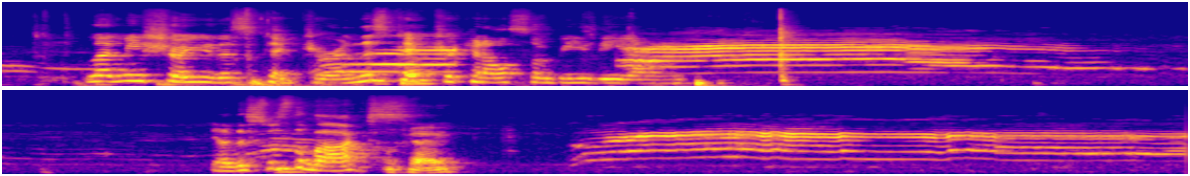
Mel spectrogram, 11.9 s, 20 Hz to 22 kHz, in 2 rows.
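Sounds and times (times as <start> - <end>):
speech: 0.4 - 4.0, 7.0 - 8.3
cat meowing: 1.7 - 2.3, 3.1 - 7.0, 8.8 - 11.8.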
